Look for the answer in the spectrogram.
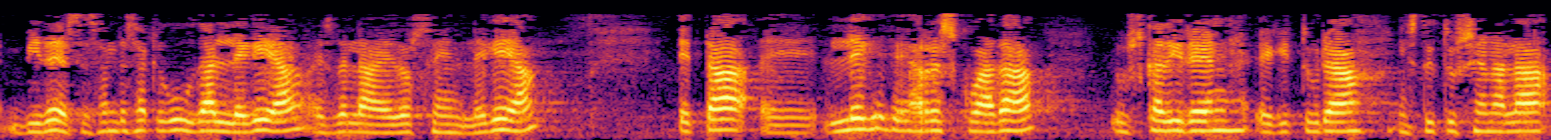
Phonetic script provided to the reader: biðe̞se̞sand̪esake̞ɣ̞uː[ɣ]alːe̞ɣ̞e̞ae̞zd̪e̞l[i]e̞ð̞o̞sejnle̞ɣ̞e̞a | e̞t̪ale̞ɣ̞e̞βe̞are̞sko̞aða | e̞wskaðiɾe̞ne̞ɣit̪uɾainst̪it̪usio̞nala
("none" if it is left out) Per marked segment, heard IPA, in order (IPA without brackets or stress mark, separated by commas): ð, a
